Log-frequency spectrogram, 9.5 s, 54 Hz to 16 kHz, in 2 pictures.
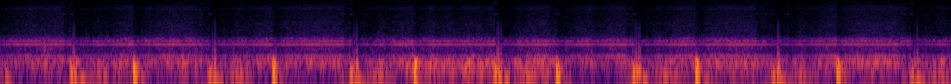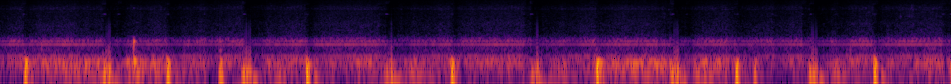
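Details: Own heartbeat through a stethoscope in an ASMR recording, with breath-holding and a game to speed the rate, and loud digestion after lunch; steady beats about 86/min with a low hum behind; normal heart sounds.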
